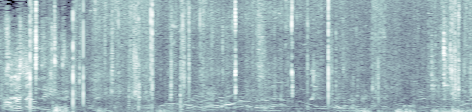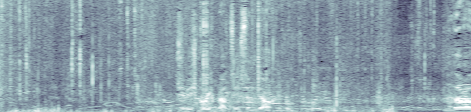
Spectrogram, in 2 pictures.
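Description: Several people chat outdoors in the background.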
